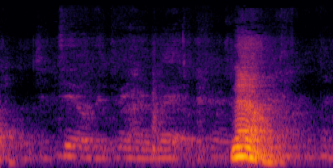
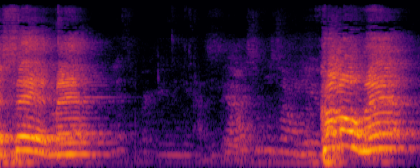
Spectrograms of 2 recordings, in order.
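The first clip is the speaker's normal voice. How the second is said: preaching exhortation; 8 semitones higher than usual. Acted. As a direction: press the boy hard to confess before God. Preacher urging the boy to confess.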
